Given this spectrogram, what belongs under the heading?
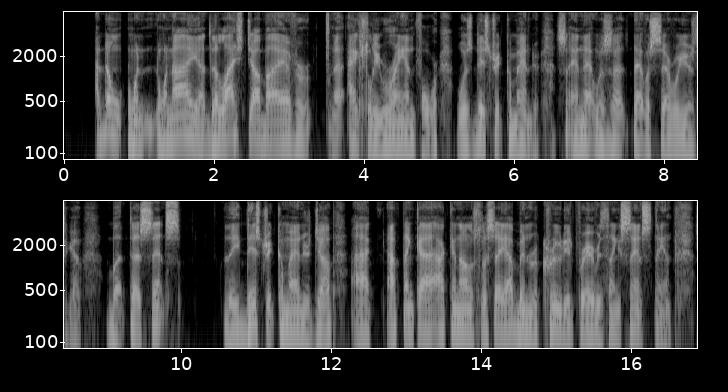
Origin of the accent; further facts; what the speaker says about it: North Carolina, United States; born and raised in North Carolina, just honored to be a Tar Heel.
